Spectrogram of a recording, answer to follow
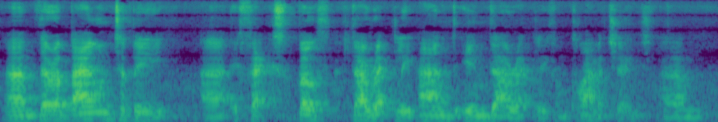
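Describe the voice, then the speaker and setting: Here a male psychiatrist talks at a slightly slow pace in a mid-range voice, giving an informal conference talk. He hesitates, downplays himself, and makes friendly side comments to the audience. The conference room sounds echoey, and background noise is obvious.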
